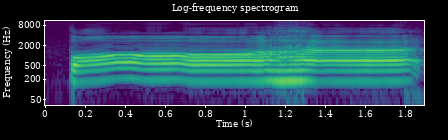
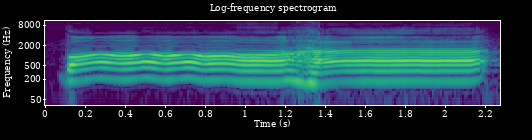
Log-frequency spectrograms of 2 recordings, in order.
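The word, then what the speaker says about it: طه: Toha itu kedua-duanya tongkat berdiri, kayak gini nih. Tongkat berdiri. Berarti kalau tongkat berdiri ketukannya cuma 2. Toha, cukup. Jangan Toha.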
